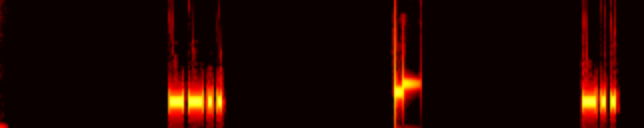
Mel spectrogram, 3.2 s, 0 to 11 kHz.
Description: Morse code, heard as a keyed tone, about 50 wpm, 700 Hz. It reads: Z D
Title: Single Letter-Number Alt 50wpm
